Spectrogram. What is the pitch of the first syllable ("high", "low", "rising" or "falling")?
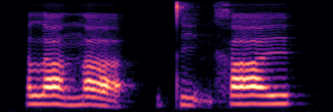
falling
